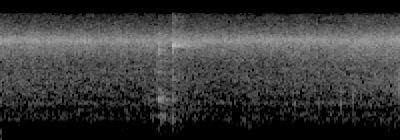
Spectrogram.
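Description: Spices frying in a pan for Sri Lankan-style prawn fried rice give a faint, steady close-up sizzle with one small tick partway through and no voices.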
